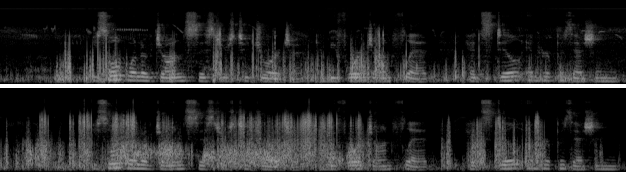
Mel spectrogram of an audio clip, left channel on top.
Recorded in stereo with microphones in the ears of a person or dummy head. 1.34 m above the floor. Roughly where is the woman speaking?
Centre.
